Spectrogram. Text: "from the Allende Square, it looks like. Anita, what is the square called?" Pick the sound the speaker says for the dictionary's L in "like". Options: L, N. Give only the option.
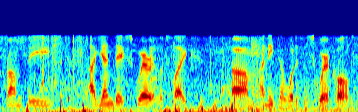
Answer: L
